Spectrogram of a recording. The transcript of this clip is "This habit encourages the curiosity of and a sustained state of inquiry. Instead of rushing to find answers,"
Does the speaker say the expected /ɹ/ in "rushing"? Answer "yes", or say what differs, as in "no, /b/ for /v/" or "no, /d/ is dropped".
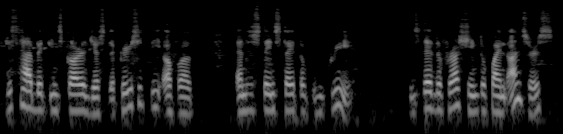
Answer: yes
